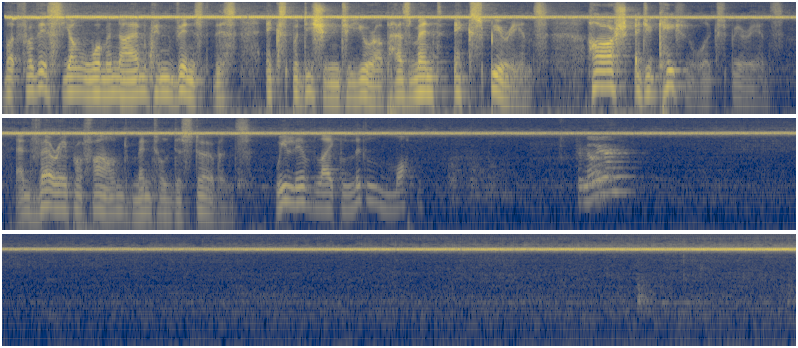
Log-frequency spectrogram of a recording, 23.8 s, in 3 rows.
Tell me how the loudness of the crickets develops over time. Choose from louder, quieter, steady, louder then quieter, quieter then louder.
quieter then louder.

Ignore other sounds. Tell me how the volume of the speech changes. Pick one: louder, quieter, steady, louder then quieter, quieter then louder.
quieter.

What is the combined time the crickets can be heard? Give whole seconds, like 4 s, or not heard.
24 s.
